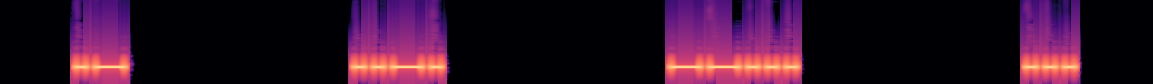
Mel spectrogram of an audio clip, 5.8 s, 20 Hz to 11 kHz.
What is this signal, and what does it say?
Morse code, heard as a keyed tone, about 25 wpm, spaced as for 7 wpm, 700 Hz. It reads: AF7S
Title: USA Call Signs - 4 Characters - 8x Character Spacing - 25wpm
